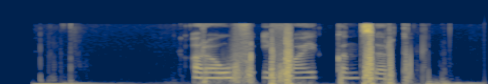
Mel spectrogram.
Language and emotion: Russian, neutral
